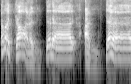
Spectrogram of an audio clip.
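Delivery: older woman's slow, drawn-out fake teen voice. Mocking a woman who acts eighteen on camera: imitating a woman faking youth. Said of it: "That's how the bitch talk".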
